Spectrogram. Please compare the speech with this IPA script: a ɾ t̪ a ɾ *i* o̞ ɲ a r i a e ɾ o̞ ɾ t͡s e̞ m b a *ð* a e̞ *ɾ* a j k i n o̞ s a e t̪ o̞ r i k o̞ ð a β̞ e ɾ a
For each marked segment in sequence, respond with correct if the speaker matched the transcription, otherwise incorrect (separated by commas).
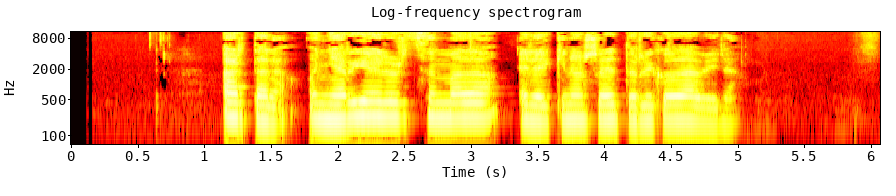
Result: incorrect, correct, correct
